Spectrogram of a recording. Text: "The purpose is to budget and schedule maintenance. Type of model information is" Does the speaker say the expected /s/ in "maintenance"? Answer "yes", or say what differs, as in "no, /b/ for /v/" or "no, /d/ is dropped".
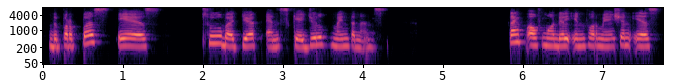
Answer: yes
